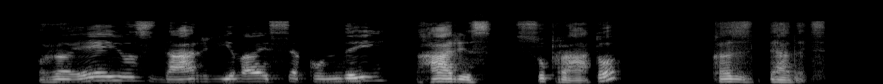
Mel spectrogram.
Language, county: Lithuanian, Kaunas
